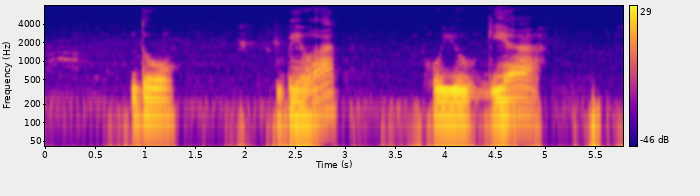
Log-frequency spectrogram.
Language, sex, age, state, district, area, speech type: Santali, male, 30-45, Jharkhand, Seraikela Kharsawan, rural, spontaneous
